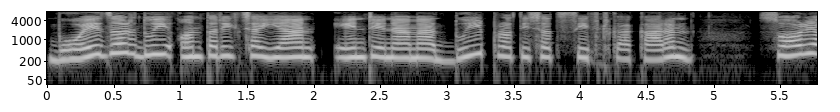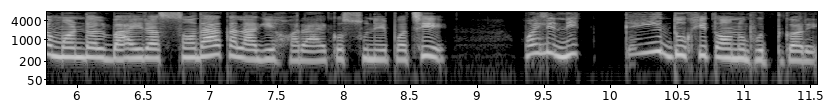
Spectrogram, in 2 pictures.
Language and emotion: Nepali, sad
